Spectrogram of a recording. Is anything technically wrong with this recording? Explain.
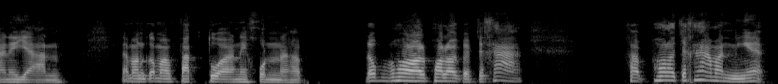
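No, nothing technically wrong can be heard in this speech recording.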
